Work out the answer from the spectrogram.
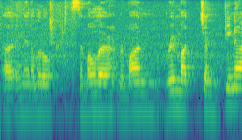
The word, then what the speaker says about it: rimacinata: We use this Caputo double zero flour and then a little Semola Rimacentina. I don't know how to say it. Rimancita. Please go ahead and Rimacinata. There you go.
